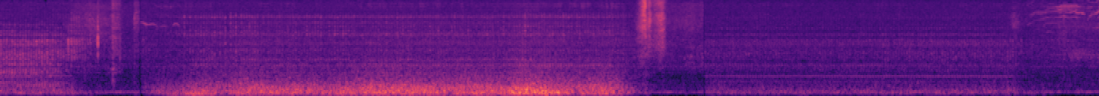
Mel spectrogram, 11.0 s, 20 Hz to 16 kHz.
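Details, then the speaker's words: HP Spectre x360 15-ch011dx laptop, mic held right against it: rough rumbling whir swells for a few seconds then drops away; one cooling fan is worn, noisy and failing, needs replacement. "Basically what's wrong with this is that one of the fans has gone out, and actually this is my second. I own two of these and both have had the fan go out, so well, the fan gets noisy, but it's on its way out."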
